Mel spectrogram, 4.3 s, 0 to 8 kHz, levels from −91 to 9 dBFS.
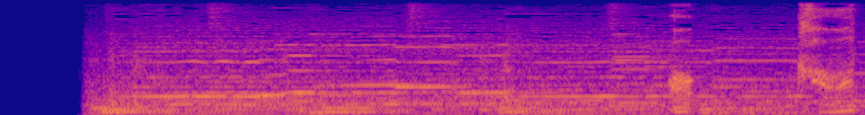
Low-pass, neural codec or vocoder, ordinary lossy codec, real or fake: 7.2 kHz; none; none; real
